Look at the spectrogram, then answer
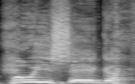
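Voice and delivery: tough guys caught out, apologizing; sheepish mobsters. Retold or imitated. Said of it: "He's back to back going".

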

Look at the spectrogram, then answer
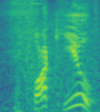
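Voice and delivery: a sudden high, loud yell at the screen; angry outburst. Real, not acted. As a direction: snap it out at the enemy. Raging at opponent in game.

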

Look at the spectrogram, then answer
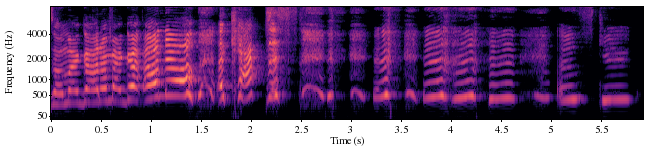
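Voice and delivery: high, loud frightened squeal; panicked laughing shriek. Real, not acted. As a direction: scream while laughing. Panicked by mob.

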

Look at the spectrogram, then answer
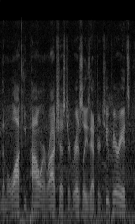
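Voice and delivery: usual speaking voice

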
